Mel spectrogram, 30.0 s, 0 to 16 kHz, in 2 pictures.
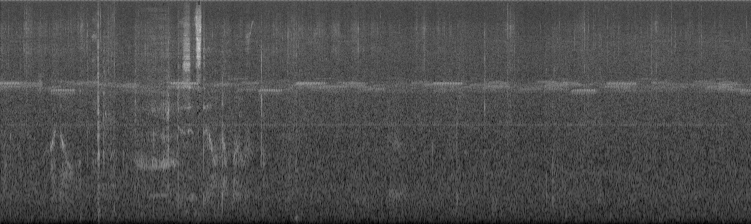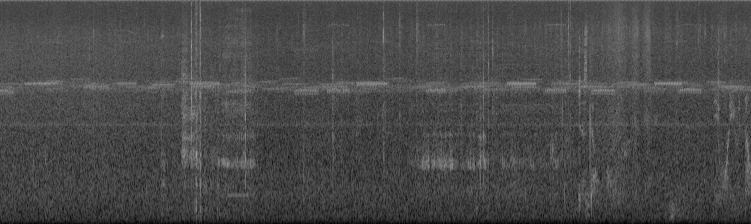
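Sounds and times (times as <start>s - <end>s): insects trilling: 0.0s - 30.0s
clicks and rustles: 22.6s - 26.9s.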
